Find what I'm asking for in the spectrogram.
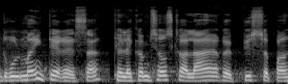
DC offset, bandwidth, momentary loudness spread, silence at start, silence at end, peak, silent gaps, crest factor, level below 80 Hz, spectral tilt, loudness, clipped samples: under 0.1%; 16 kHz; 4 LU; 0 s; 0 s; -8 dBFS; none; 12 dB; -64 dBFS; -4.5 dB/octave; -20 LUFS; under 0.1%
